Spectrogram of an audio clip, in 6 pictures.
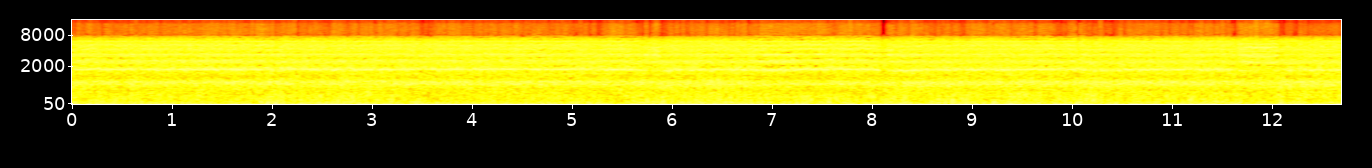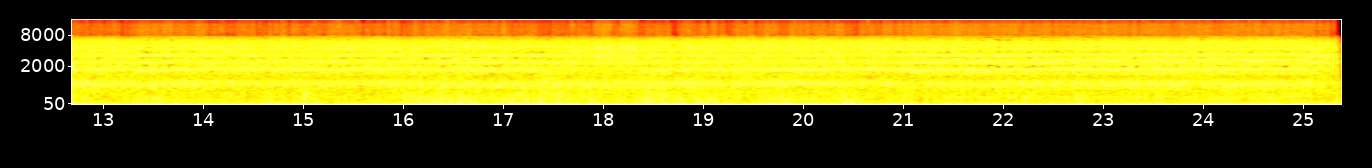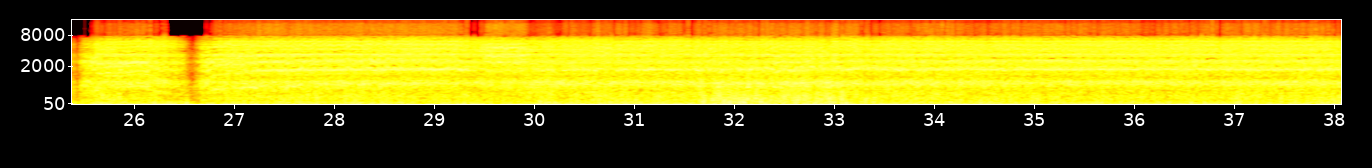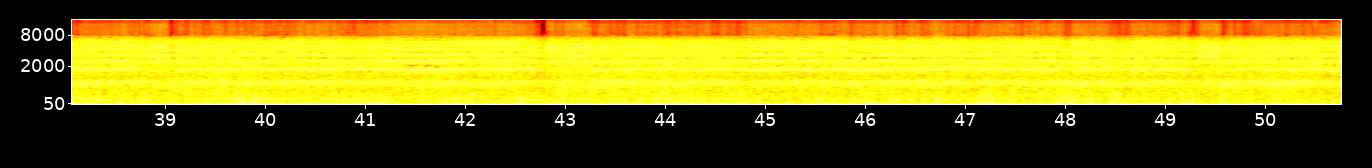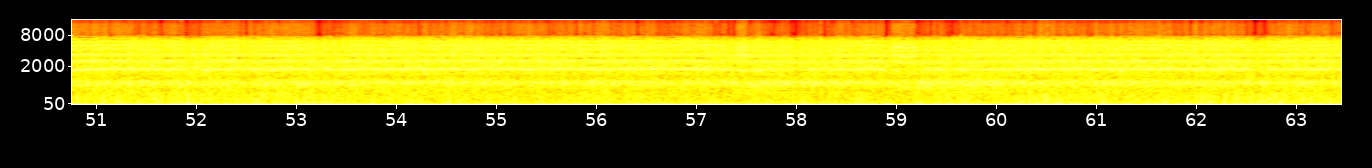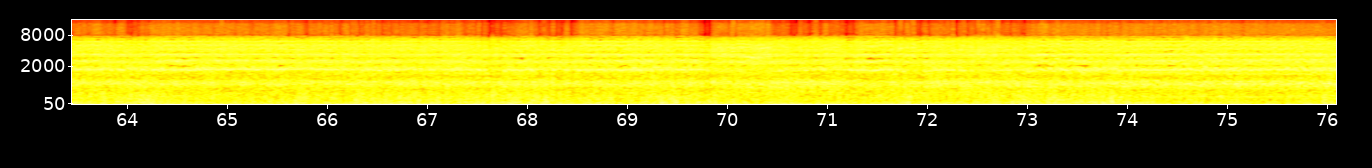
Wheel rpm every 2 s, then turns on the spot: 230, 230, 230, 230, 230, 230, 230, 230, 220, 230, 220, 210, 150, 150, 220, 230, 240, 230, 230, 230, 230, 220, 230, 230, 230, 230, 230, 230, 230, 230, 230, 230, 230, 230, 220, 220, 220, 210.
none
